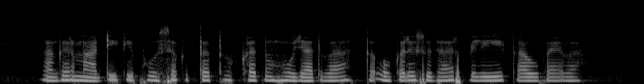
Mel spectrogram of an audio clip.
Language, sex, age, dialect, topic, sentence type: Bhojpuri, female, 36-40, Western, agriculture, question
